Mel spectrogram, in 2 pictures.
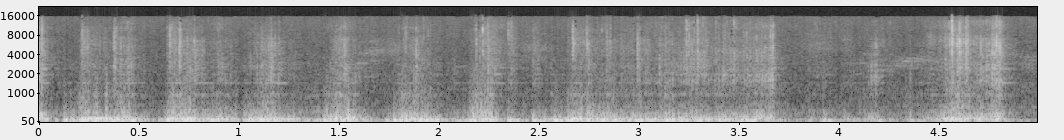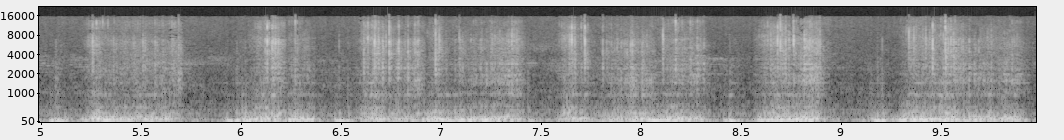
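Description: Long nails tap and scratch the top and sides of a small, hollow, air-filled yellow inflatable PVC exercise ball. The result is a steady run of dull, low, thumping taps and rubbing scrapes with almost no ring, clustered in uneven bursts with a few brief pauses.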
